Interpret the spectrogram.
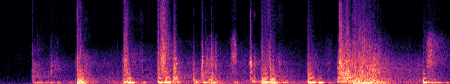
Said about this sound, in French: Il sort de la pièce en claquant la porte.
